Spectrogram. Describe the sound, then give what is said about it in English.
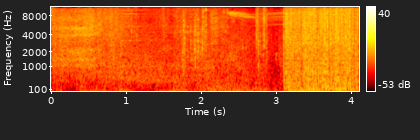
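Gunfire in a Destiny 2 Crucible multiplayer match: a dense, continuous wash of shots and impacts with a few sharp cracks, ending in a sudden, louder surge of noise. “where am I getting shot from?”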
